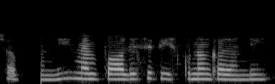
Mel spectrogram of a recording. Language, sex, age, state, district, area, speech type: Telugu, female, 18-30, Telangana, Mancherial, rural, conversation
